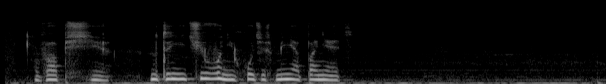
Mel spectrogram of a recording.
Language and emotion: Russian, neutral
